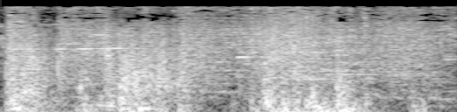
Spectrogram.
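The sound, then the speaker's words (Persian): A glass door of a jewelry shop is smashed, giving a loud, dense crashing burst that fills the short moment with harsh noise. “داوود میزنه شیشه در جواهر فروشی رو میشکنه.”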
